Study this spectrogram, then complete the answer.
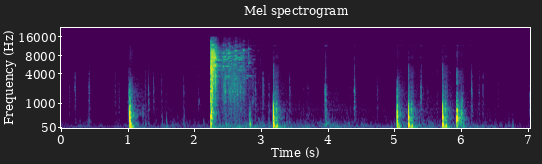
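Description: Glass blocks are set down with short, soft knocks.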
